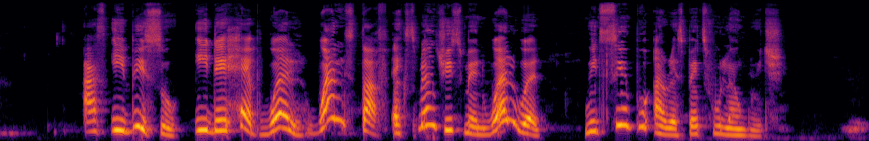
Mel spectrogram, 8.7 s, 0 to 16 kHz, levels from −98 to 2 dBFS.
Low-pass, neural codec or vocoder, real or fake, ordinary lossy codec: 14.4 kHz; none; real; none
